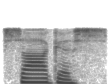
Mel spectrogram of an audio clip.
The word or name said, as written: Saugus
